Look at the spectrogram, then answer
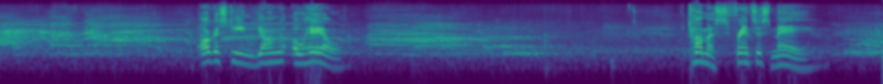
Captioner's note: cheering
